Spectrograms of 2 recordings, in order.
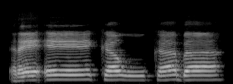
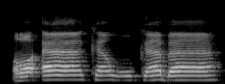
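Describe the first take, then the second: First: The first word has vowels leaning toward 'e'. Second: The first word has open 'a' vowels.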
